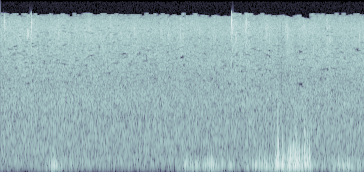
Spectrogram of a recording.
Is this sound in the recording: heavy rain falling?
yes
